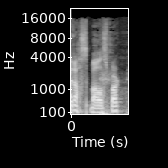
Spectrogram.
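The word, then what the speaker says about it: RasenBallsport: Ja, rassballsport, eh, de skal vi komme tilbake til, dessverre, men Er det riktig uttalt, Kallesen? Det er riktig uttalt.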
